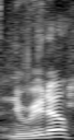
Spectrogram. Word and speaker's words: Naruto: how do you n what is it it's Naruto n n you have to say it like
